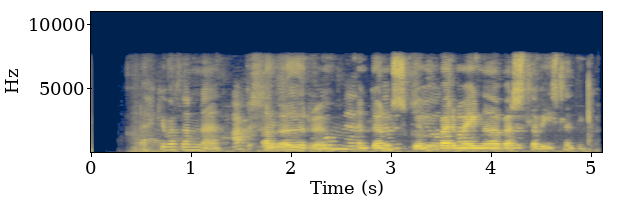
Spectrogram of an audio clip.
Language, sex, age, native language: Icelandic, female, 40-49, Icelandic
